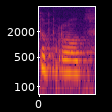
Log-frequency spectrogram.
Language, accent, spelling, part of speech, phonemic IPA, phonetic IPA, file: Armenian, Eastern Armenian, դպրոց, noun, /dəpˈɾot͡sʰ/, [dəpɾót͡sʰ], Hy-դպրոց.ogg
- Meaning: school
